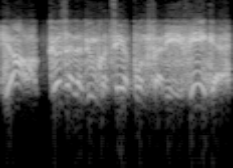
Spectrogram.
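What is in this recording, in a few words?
chat, speech hungarian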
